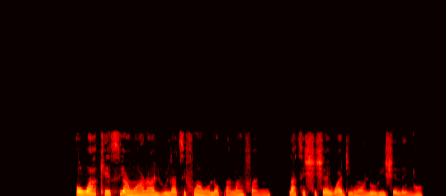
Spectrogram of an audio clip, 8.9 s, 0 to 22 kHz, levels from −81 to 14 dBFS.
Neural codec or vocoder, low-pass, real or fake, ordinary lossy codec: none; 7.2 kHz; real; MP3, 32 kbps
